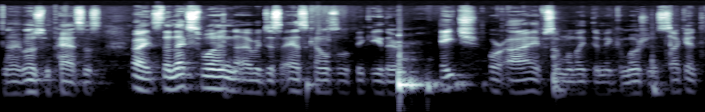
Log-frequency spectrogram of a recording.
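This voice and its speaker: A man serving as mayor, chairing a city council meeting, reading motions and legal sections aloud in a brisk, formal way. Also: on the low side, steady tone, soft background music. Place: council chamber.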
